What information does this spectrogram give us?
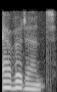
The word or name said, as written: evident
